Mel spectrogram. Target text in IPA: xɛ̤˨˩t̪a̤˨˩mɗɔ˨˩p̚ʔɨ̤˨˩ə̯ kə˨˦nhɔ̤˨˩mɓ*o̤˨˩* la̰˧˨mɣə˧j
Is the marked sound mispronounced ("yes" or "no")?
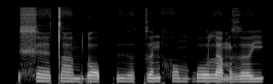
yes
